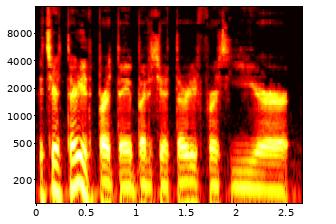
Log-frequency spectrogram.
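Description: A man's voice: sits low, big pitch swings, fairly quick. A man giving a sincere, rambling birthday video message. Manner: warm, sincere, rambling asides.

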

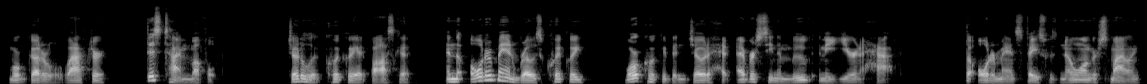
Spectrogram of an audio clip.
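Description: Lively, low-voiced male narrator. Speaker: audiobook narrator. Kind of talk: fantasy audiobook narration.

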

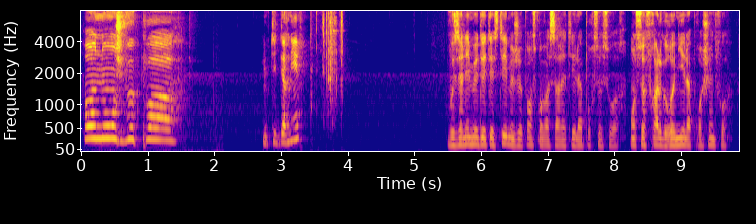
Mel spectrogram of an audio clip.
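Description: Jumpy, swearing French game host. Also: male voice, mid-range voice, fairly quick, pauses often. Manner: excitable, swears a lot, yelps in fright then mutters. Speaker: gaming channel host. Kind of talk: horror game let's play commentary.

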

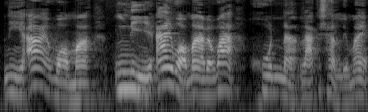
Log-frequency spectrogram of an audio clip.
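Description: A man's voice: fairly high pitch, big pitch swings, moderate pace, sharp tone. A young man from hosts a casual phone live stream. He reads out viewer comments in a playful, teasing way and swears casually. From Nakhon Si Thammarat, southern Thailand.

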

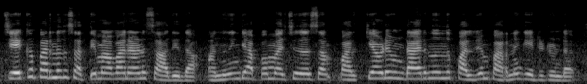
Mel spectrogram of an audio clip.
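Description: A woman voicing a gentle, wise elderly grandmother who consoles her family in a read-aloud story. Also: high voice, brisk, a little hiss or hum. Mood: consoling.

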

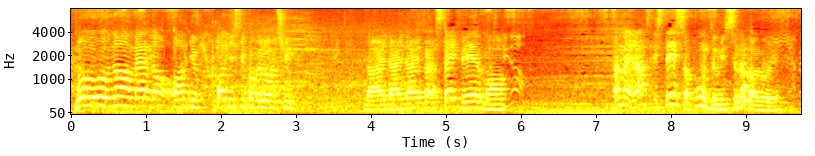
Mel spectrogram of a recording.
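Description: A man giving casual let's play commentary, excitable and swearing constantly as he yelps at the game. His voice sits fairly high. The recording is roomy, with a faint hiss underneath. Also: measured pace, long pauses. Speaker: gameplay commentator.

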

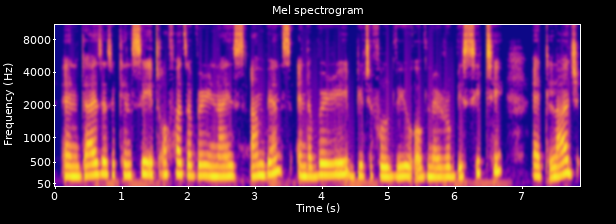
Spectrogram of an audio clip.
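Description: A woman's voice: mid-range voice, gravelly, warm tone, dry recording, clean studio sound. A young adult woman with a Kenyan accent, chatting to viewers in a casual voice-over for a travel vlog. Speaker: vlogger.

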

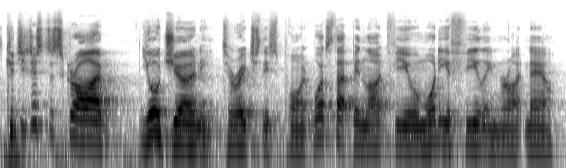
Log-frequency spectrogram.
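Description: A man's voice: fairly high pitch, animated, normal speed. A man asking a sports journalist's questions at a press conference in a hesitant way full of fillers, in an indoor press room.

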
